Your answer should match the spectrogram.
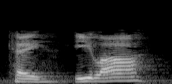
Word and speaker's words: Keilah: The first we see was in Keilah, that's a proper way to pronounce that, the town that David had delivered from the Philistines.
